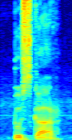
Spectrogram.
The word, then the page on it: fetch: /fɛtʃ/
